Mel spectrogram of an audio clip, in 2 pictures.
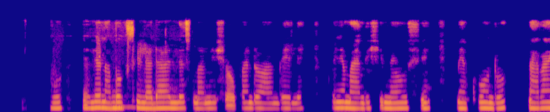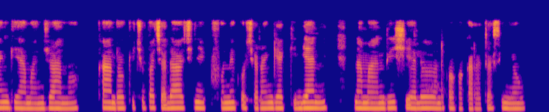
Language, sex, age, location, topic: Swahili, female, 18-24, Mombasa, health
